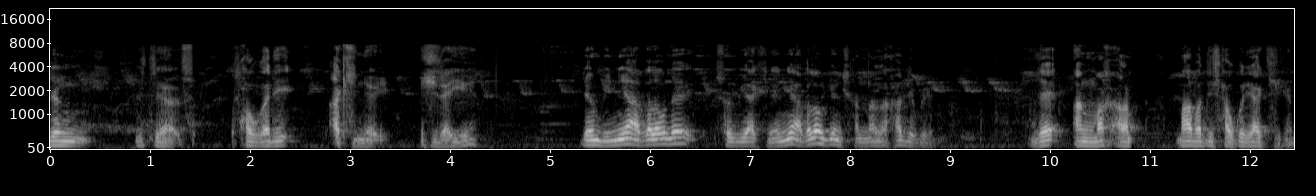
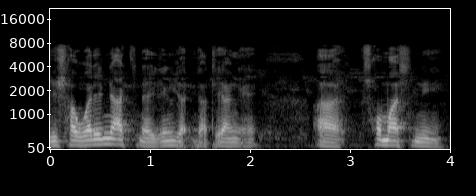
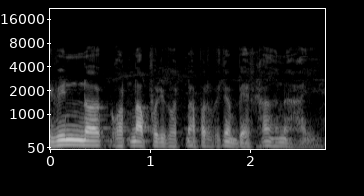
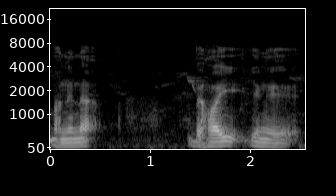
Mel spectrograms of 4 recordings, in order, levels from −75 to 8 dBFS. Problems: none marked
